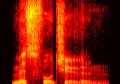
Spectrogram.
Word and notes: misfortune: British English

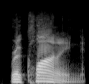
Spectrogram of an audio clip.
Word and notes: recline: American English

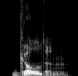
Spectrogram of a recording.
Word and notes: golden: British English

